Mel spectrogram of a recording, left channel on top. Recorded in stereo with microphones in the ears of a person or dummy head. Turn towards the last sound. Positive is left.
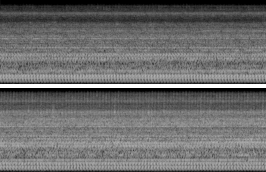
turn(degrees=-80)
